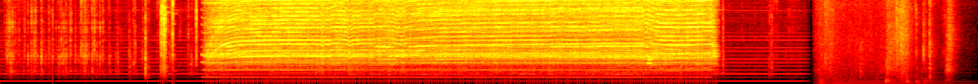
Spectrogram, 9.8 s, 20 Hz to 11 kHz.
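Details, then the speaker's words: Mini lathe after fixing its noise caused by a loose motor mount, turning 6061 aluminum (reducing and facing): steady high-pitched cutting hiss about five seconds over even motor hum, no chatter or knocking; cutting cleanly. "It looks like I'm back in business and very happy with the way it turned the aluminum."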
